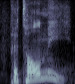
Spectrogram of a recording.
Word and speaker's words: Ptolemy: Ptolemy. Ptolmey.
